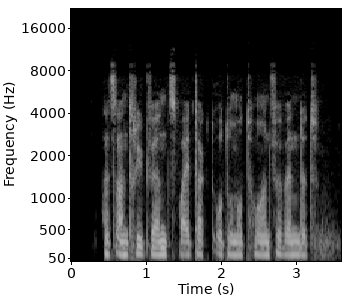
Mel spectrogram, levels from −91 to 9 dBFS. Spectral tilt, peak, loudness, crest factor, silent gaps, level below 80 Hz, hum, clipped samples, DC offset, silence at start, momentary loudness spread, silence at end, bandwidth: -4.5 dB/octave; -8 dBFS; -26 LUFS; 18 dB; none; -58 dBFS; none; under 0.1%; under 0.1%; 0.45 s; 7 LU; 0.15 s; 9.6 kHz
